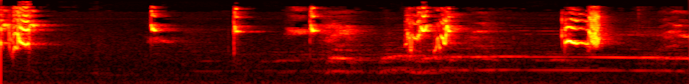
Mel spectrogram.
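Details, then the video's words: Green lovebird giving a few separate high chirps, then buzzy doubled chirps, over a faint steady tone. "Green Lovebird Chirping Sound"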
